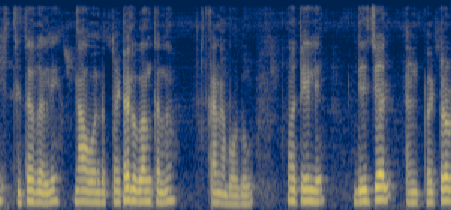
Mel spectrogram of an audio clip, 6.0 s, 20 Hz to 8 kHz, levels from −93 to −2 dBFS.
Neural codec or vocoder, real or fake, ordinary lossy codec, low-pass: codec, 44.1 kHz, 2.6 kbps, SNAC; fake; none; 7.2 kHz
